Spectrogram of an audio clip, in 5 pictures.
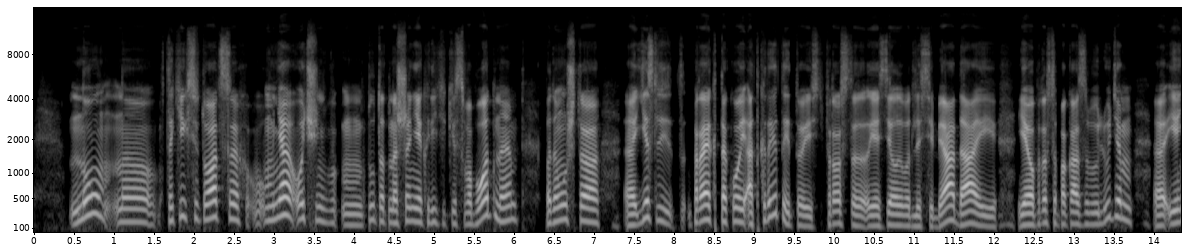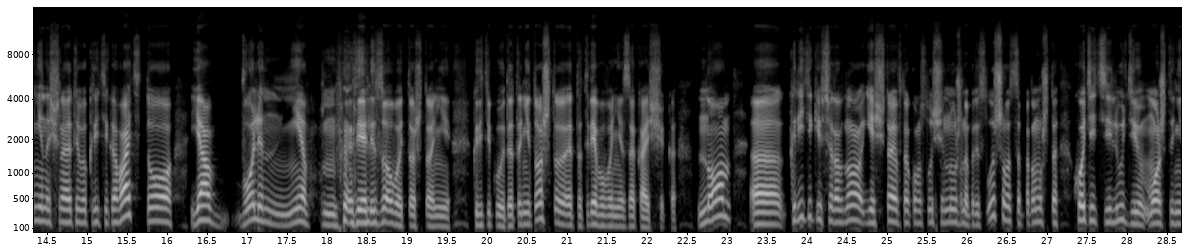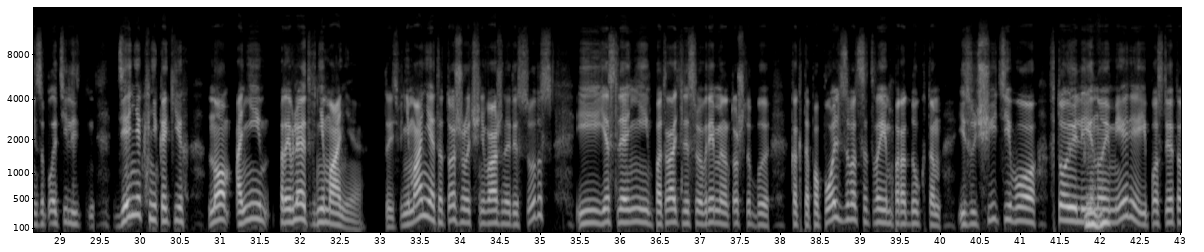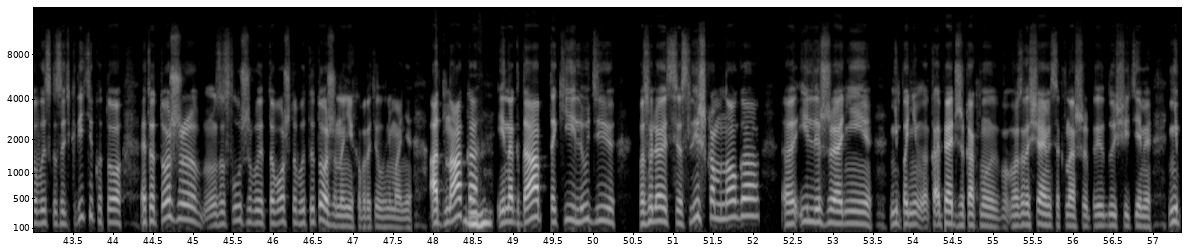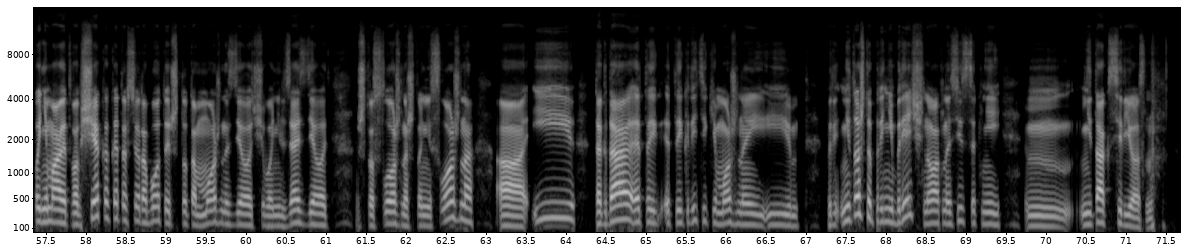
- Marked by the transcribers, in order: chuckle; tapping; chuckle
- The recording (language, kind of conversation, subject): Russian, podcast, Как ты реагируешь на критику своих идей?
- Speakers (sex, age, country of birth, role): male, 18-19, Ukraine, guest; male, 45-49, Russia, host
